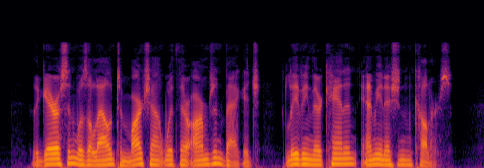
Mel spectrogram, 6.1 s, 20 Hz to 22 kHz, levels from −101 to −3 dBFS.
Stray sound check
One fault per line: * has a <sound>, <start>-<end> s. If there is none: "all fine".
all fine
